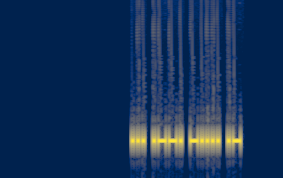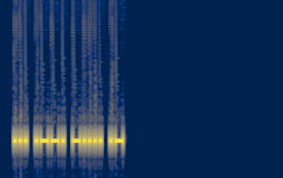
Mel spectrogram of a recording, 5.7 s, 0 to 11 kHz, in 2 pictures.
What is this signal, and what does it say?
Morse code, heard as a keyed tone, about 46 wpm, 700 Hz. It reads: SP6A SP6A
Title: DXCC-100 Call Signs - 4 Characters - Repeated 2x - 45wpm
